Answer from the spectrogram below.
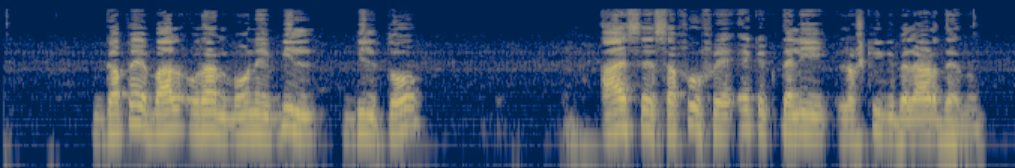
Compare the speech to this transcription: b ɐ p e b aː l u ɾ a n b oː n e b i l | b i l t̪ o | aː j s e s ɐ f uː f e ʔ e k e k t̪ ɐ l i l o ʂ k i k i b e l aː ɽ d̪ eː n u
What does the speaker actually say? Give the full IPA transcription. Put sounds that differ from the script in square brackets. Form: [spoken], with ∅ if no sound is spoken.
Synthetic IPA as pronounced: [ɡ] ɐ p e b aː l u ɾ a n b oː n e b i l | b i l t̪ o | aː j s e s ɐ f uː f e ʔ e k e k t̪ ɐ l i l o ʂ k i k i b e l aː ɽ d̪ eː n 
